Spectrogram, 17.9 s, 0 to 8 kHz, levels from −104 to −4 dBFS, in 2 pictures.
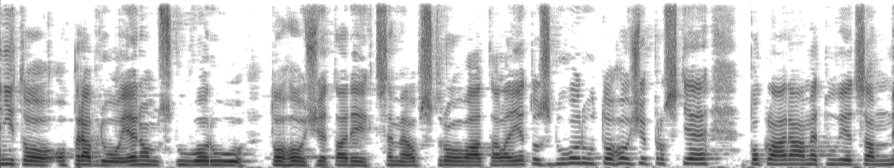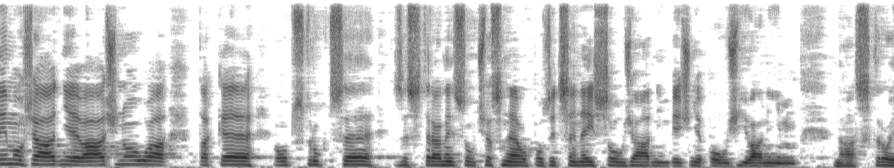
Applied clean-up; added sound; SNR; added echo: classical method Wiener filter.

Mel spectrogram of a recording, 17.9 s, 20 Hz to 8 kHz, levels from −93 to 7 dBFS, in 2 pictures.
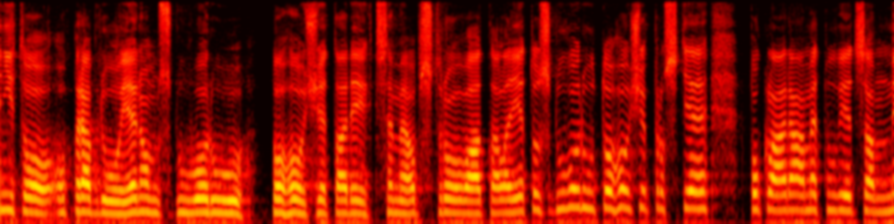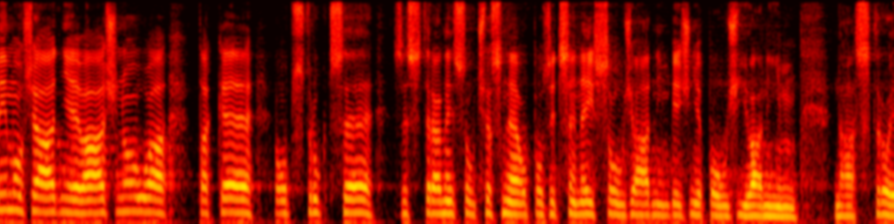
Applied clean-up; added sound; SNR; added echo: neural mask model RNNoise.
